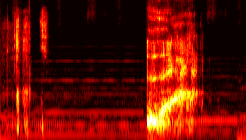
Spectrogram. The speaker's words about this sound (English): Coughing right in your face. coughs up some phlegm.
